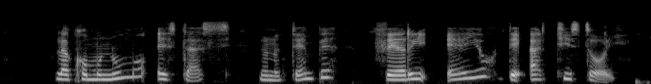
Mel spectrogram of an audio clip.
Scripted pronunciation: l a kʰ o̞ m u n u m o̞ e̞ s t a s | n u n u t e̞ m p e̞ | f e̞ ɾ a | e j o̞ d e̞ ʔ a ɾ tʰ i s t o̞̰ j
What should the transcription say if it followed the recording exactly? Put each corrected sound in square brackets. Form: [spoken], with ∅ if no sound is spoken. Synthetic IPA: l a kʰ o̞ m u n u m o̞ e̞ s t a s | n u n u t e̞ m p e̞ | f e̞ ɾ [i] | e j o̞ d e̞ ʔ a ɾ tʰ i s t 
